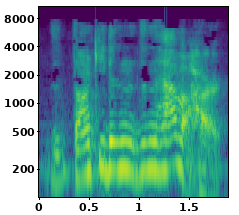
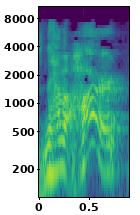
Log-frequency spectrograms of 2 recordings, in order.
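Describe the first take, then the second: First: "didn't have a heart" as a statement, falling at the end; matter-of-fact claim. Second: "Didn't have a heart" thrown back as a question; incredulous echo. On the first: Fox excuses the missing heart to lion, "didn't have a heart" stated. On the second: Lion doubts fox's excuse, "Didn't have a heart" as incredulous question. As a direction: query "Didn't have a heart" in disbelief, raised pitch. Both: Retold or imitated.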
